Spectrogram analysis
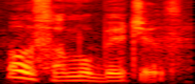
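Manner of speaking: imitated low, funny cursing. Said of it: "He loved to swear".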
